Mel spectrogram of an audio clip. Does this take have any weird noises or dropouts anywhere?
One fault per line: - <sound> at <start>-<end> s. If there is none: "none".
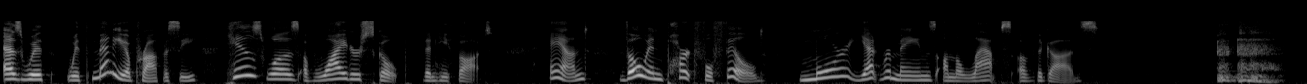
- throat clearing at 12.2-12.9 s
